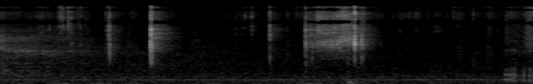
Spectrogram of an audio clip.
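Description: Die-cut cardstock letters being worked loose from a thin metal cutting die by hand: a few light clicks and a short papery rustle about two and a half seconds in.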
